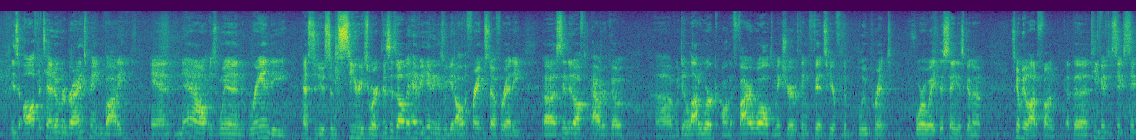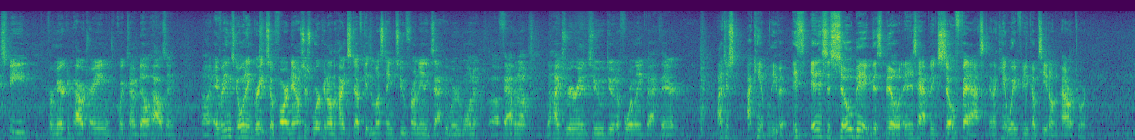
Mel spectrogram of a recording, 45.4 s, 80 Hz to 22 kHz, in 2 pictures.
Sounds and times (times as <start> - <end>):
Speech: 0.0 - 36.4, 37.1 - 44.5.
